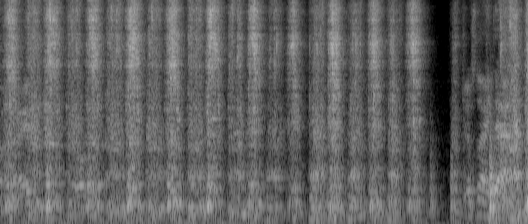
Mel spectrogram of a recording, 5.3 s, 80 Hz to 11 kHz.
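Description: A PVC saw cuts through Schedule 40 PVC plumbing pipe with a fast, steady rasping rhythm of loud, close push-pull strokes, ending in a brief pause before the blade bites again.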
